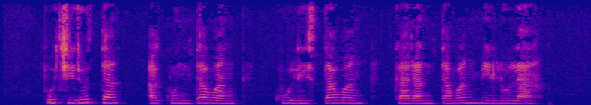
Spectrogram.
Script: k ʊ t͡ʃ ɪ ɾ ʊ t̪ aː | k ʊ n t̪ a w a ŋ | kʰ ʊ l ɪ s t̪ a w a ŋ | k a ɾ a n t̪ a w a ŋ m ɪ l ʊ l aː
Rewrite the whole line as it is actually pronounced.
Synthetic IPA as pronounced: p ʊ t͡ʃ ɪ ɾ ʊ t̪ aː | k ʊ n t̪ a w a ŋ | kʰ ʊ l ɪ s t̪ a w a ŋ | k a ɾ a n t̪ a w a ŋ m ɪ l ʊ l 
